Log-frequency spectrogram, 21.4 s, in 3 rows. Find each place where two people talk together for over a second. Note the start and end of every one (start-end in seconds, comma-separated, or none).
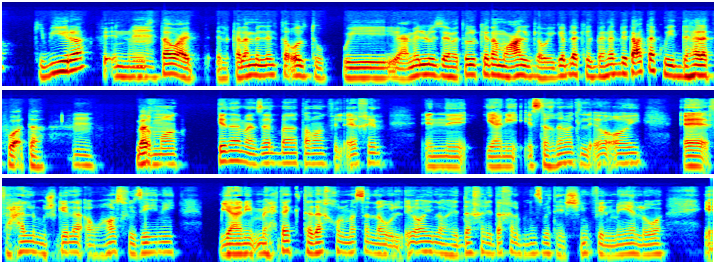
none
